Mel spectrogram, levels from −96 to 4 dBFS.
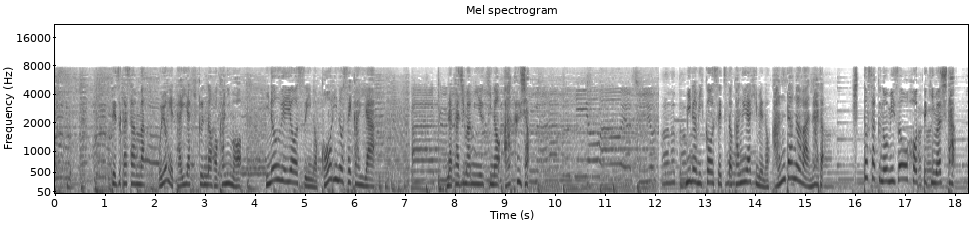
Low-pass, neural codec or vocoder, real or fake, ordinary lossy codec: none; none; real; none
